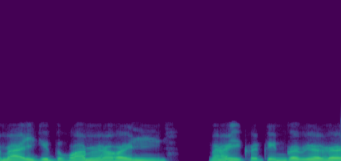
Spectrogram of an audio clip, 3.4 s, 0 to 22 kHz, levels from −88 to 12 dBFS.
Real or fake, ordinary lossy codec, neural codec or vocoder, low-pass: fake; none; autoencoder, 44.1 kHz, a latent of 192 numbers a frame, MeloTTS; 5.4 kHz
